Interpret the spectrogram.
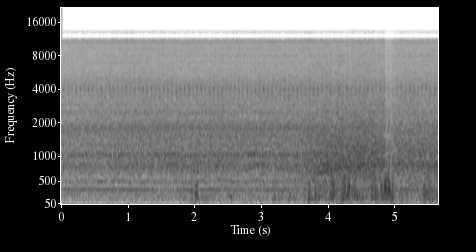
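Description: A car engine idling steadily, with a rushing noise that grows louder in the second half.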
